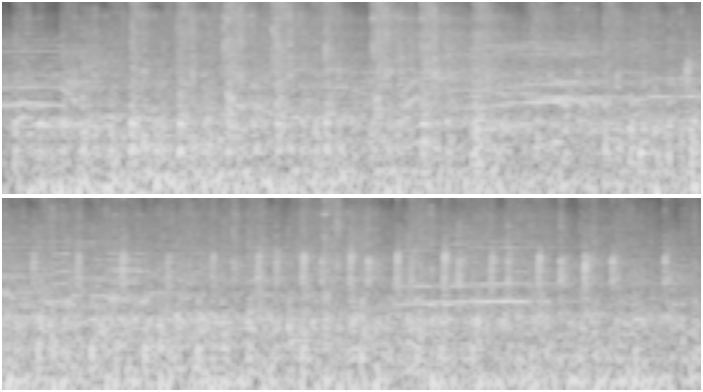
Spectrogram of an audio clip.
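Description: Ice rink ambience: people's voices talking, echoing in the arena, over a run of sharp taps and knocks, about three a second, in the first half. The taps fade to fainter ticks later.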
